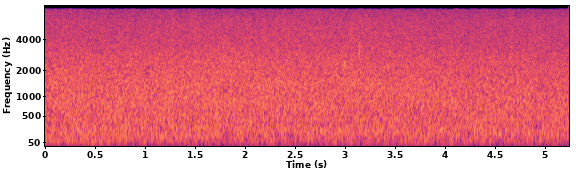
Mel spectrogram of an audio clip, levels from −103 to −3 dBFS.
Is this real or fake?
real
